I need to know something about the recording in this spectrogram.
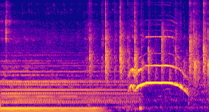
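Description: A live country band's last chord rings out on guitars and bass and dies away about two seconds in. Scattered clapping follows, with one held whistle that rises, holds and falls.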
